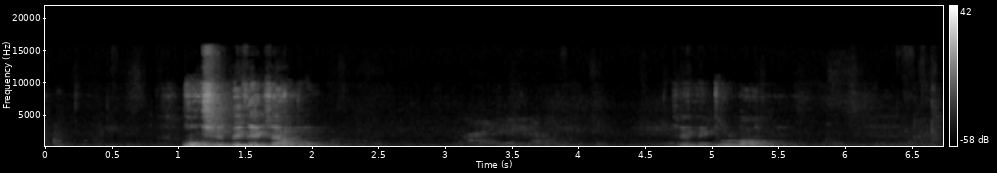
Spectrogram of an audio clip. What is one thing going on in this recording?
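A man speaks loudly and with animation through a microphone in a large echoing hall.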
